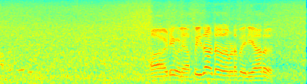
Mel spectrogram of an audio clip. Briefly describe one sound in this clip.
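A river rushes loudly over rocks below.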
